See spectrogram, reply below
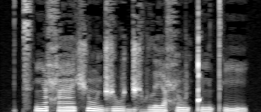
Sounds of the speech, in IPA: t͡sʼĩħæ̃ ʃũd͡ʒu d͡ʒo̤le ħũ ǃĩtʼi

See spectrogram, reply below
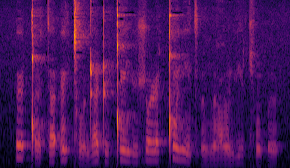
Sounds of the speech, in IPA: ø˥ǃø˩ tɜ˧ʔɛ̃˥ ǀõ˩ ɖɜ˥ ʈy˧ǃẽ˥jy˧ ʃo˥ɭə˥ ǃõ˥vʲẽ˧t͡sʼə̃˩ və̃˩ʕõ˩ vʲo˧ cʰõ˩pə̃˩

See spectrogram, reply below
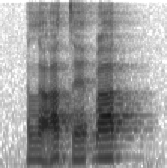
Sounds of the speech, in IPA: la̰ː˧˥t̪ɛ˨˦ɓa˦˥t̚

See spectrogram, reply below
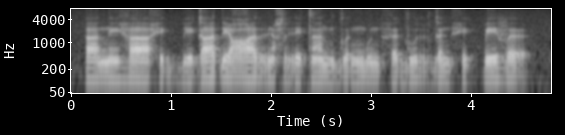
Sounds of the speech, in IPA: anẽɦaː heɡɡ͡beɡaɗe ʕarẽħ retãnɡuɐ̯ ŋ͡munhɜɡurɡɜn hek͡pevɜ

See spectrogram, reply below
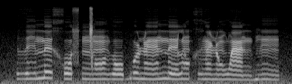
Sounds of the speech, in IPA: ðin̪e xosŋ͡ǀõ ðobu ɳẽ n̪elũxɣẽɳũ wæ̃n bĩ

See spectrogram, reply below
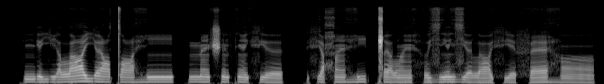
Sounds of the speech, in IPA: nʲəjilˠɑ jɜtˤæɦĩ | mæ̃ʃə̃kɛ̃fʲə | fʲʌħæ̃ɦi ǁɜlˠɛ̃ hʊzʲə̃ zʲʌlɒ fʲɛfæ ɦɑ̃

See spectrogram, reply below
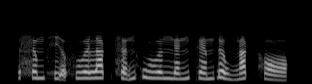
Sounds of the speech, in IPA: sə˧mhḭ˧˨ə̯fu˧ə̯la˦˥k̚ sə̰˧˥n kwu˧ə̯ŋɛ˨˦ŋ kɛ˨˦mɗə˨˩wŋa˦˥k̚xɔ˨˩

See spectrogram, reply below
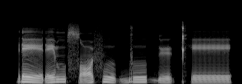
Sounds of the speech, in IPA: ɾe˥˩ ɾe˥msˤɵ˩˥fu˥˩ ɡu˥ɠʏ˧kʰe˧

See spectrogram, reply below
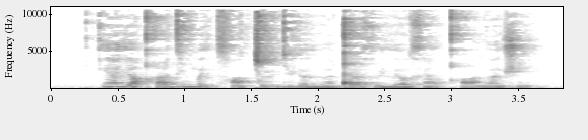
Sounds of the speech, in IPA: kʲæ̃lʲɛ qʰidi mœlʲt͡sʰɑ̃ǀʉdy ɾʲɔlʲβœ̃ǃœxʉ lʲɔlxæ̃l qʰɑ̃ ɡœ̃lʲʃĩ

